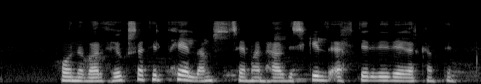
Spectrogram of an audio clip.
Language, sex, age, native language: Icelandic, female, 50-59, Icelandic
